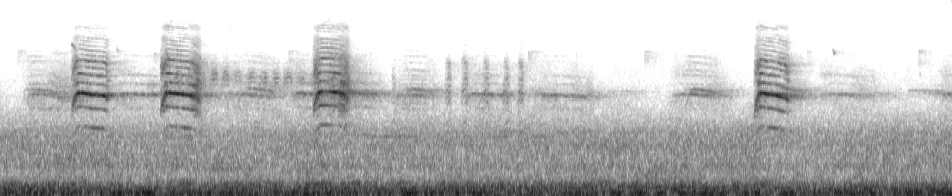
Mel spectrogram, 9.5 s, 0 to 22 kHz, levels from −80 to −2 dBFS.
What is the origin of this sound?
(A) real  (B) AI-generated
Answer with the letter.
A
